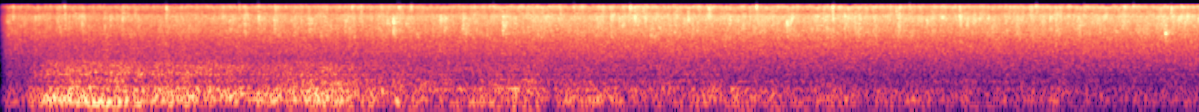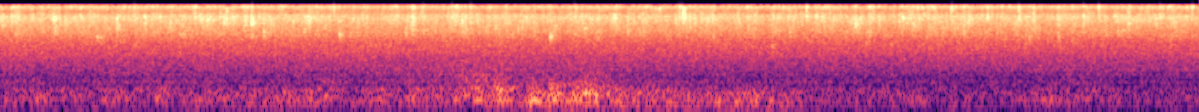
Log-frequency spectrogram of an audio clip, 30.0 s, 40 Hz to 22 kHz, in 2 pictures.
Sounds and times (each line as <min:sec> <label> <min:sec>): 0:00.0 Heavy rainstorm 0:29.9
0:00.4 thunder 0:07.9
